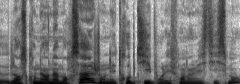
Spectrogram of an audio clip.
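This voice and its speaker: A man's dark, mellow tone comes across with a quiet background. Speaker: entrepreneur. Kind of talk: interview. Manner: halting. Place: shop. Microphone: handheld.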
